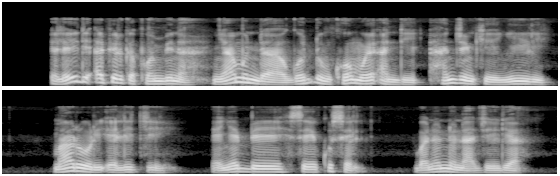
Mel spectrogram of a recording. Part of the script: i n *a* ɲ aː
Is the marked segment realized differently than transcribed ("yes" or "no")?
no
